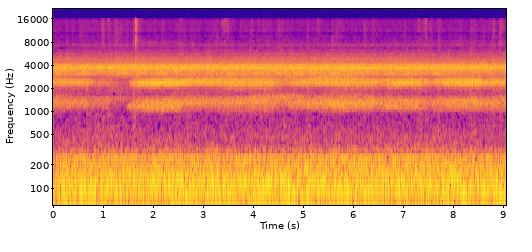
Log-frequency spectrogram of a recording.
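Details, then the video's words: Rain-soaked frog chorus, thousands singing together as an unbroken layered drone. A brighter tone joins near the two-second mark and persists, all set against a heavy, even rush of rain. "Frogs in Rain 2 Hours of Frogs, Thousands of Frogs Singing"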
